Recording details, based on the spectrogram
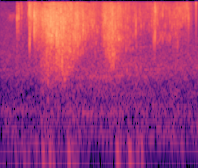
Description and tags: Water splashing on ground.
Ground, Water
